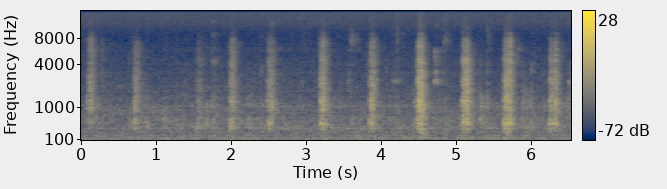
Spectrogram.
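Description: Close-miked wet chewing and lip smacks of someone eating, a short smack about every half second to two-thirds of a second, growing louder in the second half.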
